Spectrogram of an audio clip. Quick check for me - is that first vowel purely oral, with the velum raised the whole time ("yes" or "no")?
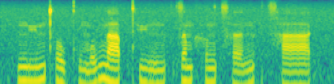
yes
